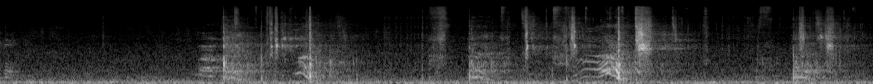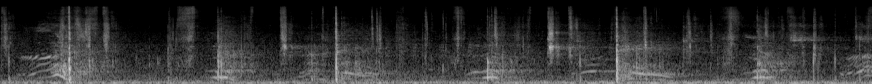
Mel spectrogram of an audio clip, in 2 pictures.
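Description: Tennis balls are struck sharply with rackets, back and forth in a rally.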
